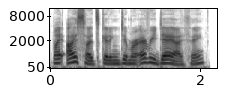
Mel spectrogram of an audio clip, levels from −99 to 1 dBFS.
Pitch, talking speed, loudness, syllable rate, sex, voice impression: 185 Hz, 215 wpm, -17 LUFS, 6.6 syllables/s, female, very feminine, very adult-like, middle-aged, thin, tensed, slightly powerful, slightly dark, very hard, very clear, very fluent, slightly raspy, slightly cute, cool, very intellectual, refreshing, very sincere, very calm, friendly, reassuring, unique, very elegant, wild, very sweet, slightly lively, kind, slightly sharp, slightly modest, light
